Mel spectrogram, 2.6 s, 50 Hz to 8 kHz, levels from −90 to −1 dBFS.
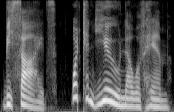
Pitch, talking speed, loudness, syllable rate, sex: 175 Hz, 160 wpm, -17 LUFS, 3.9 syllables/s, female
